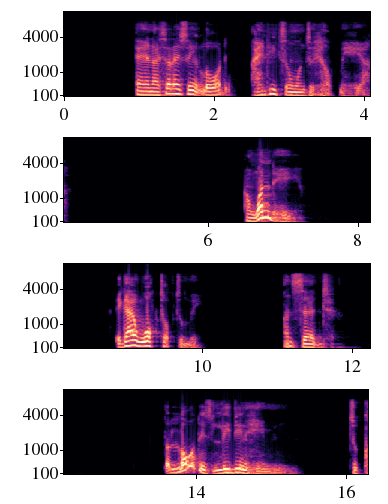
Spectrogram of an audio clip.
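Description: A man speaks with animation in pauses, heard through a microphone.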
